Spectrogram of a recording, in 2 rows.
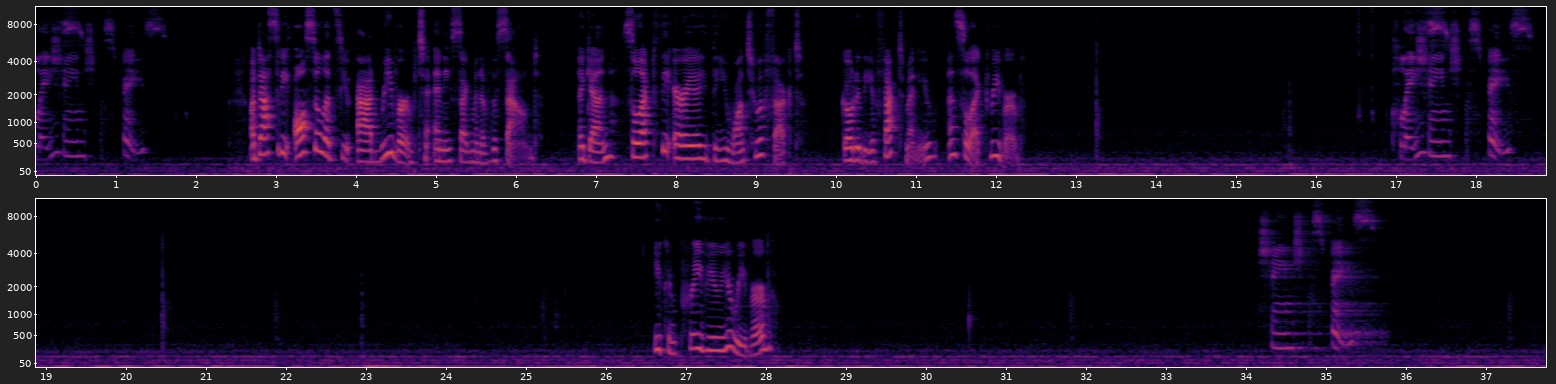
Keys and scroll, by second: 17.2 space.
